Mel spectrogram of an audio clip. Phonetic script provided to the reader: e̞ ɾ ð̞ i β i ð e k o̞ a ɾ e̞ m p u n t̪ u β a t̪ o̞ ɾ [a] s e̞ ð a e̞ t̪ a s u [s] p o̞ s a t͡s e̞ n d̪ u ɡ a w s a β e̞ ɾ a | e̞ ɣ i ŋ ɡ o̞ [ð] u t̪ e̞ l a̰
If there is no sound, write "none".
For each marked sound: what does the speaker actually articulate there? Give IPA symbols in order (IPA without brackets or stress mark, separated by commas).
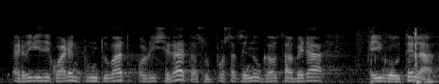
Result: i, none, ð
